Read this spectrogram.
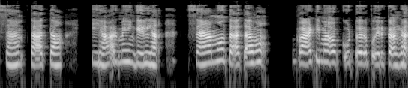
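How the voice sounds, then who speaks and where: A tearful pleading young bride. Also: female voice, extremely high pitch, fairly even intonation, normal speed, bright, forceful tone, no room sound, clean studio sound, exaggerated voice. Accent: Kanyakumari Tamil.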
